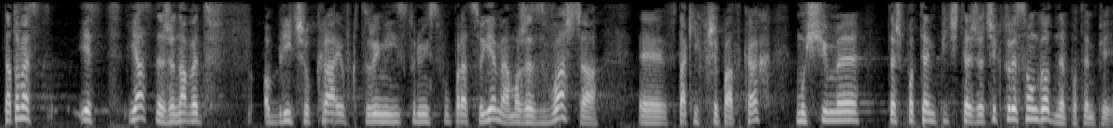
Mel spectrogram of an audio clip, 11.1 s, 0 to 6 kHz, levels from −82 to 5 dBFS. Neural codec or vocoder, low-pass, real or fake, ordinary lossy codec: none; 5.4 kHz; real; MP3, 48 kbps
